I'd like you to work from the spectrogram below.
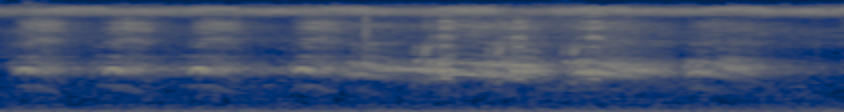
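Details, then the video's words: Evening gathering of crows on an August day: a steady stream of rasping caws, about two a second, rising into a busier overlapping chorus halfway through, with a constant low hum behind. "Sounds of the Near-Evening Crow Gathering"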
